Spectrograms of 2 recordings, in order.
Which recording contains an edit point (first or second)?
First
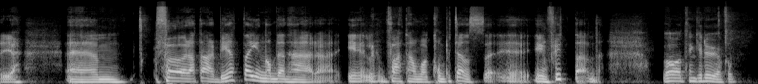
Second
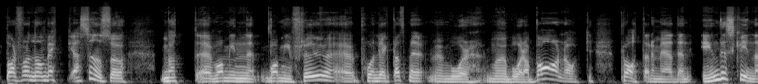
first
